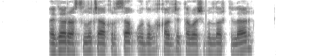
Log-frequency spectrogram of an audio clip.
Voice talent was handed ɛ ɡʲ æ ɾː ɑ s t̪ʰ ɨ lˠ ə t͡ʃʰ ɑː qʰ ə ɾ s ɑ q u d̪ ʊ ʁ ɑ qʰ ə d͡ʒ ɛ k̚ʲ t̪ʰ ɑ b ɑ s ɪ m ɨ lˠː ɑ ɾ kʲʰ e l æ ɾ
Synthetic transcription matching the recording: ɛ ɡʲ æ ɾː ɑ s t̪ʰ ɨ lˠ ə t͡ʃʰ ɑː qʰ ə ɾ s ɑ q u d̪ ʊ ʁ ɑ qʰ ɑ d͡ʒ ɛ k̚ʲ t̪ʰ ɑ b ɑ ʃ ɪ b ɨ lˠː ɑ ɾ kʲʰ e l æ ɾ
